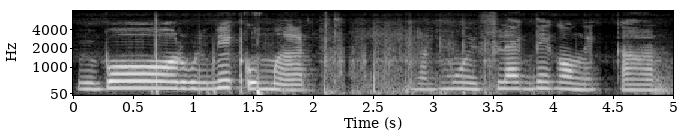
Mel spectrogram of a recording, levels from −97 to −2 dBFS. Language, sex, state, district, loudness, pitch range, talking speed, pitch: Chakma, female, Tripura, Dhalai, -19 LUFS, 190-240 Hz, 110 wpm, 220 Hz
